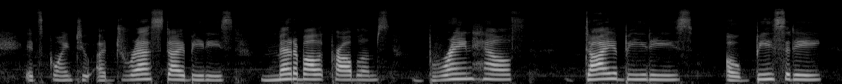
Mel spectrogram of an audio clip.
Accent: Michigan, United States; So I am from Michigan, and when we leave our garden hoses outside in the wintertime, they become stiff and inflexible.

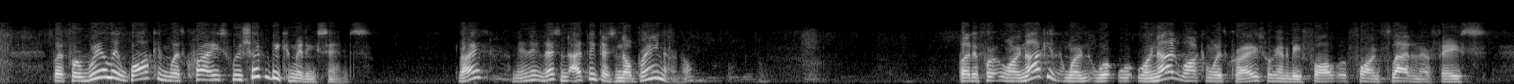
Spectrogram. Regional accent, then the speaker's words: New York, United States; But I'm a New Yorker. I'm concise and to the point.

